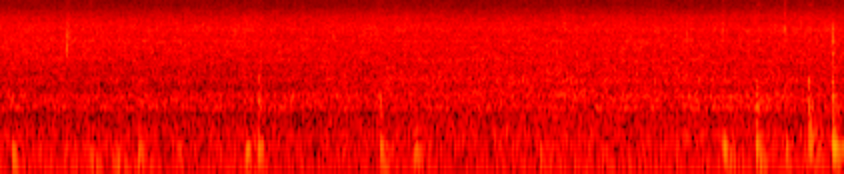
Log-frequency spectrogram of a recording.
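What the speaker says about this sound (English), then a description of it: "I'm going to let this cook down for a little bit longer." Bell peppers cooking down in a frying pan for egg roll filling, a continuous broad hiss of sizzling with a few soft stirring ticks, steady and unbroken with no voices.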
